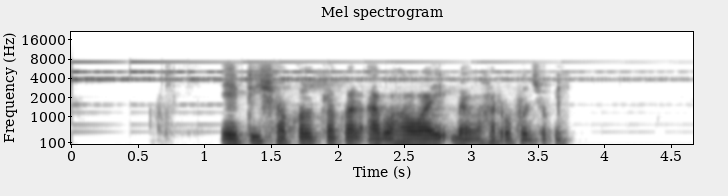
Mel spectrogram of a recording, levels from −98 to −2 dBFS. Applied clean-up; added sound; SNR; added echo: none; Bell; 20 dB; none.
